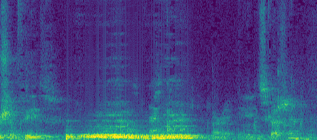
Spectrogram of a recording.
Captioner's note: microphone scraping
